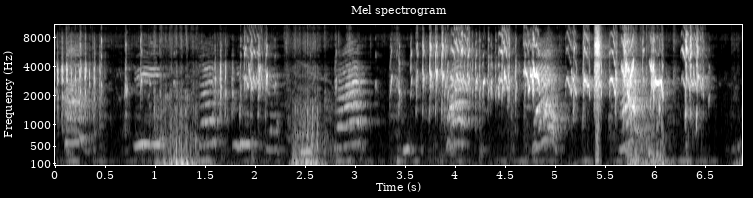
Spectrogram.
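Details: Budgie chatter that starts with soft, rising whistled chirps and builds into fast, dense, scratchy warbling with a speech-like quality.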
